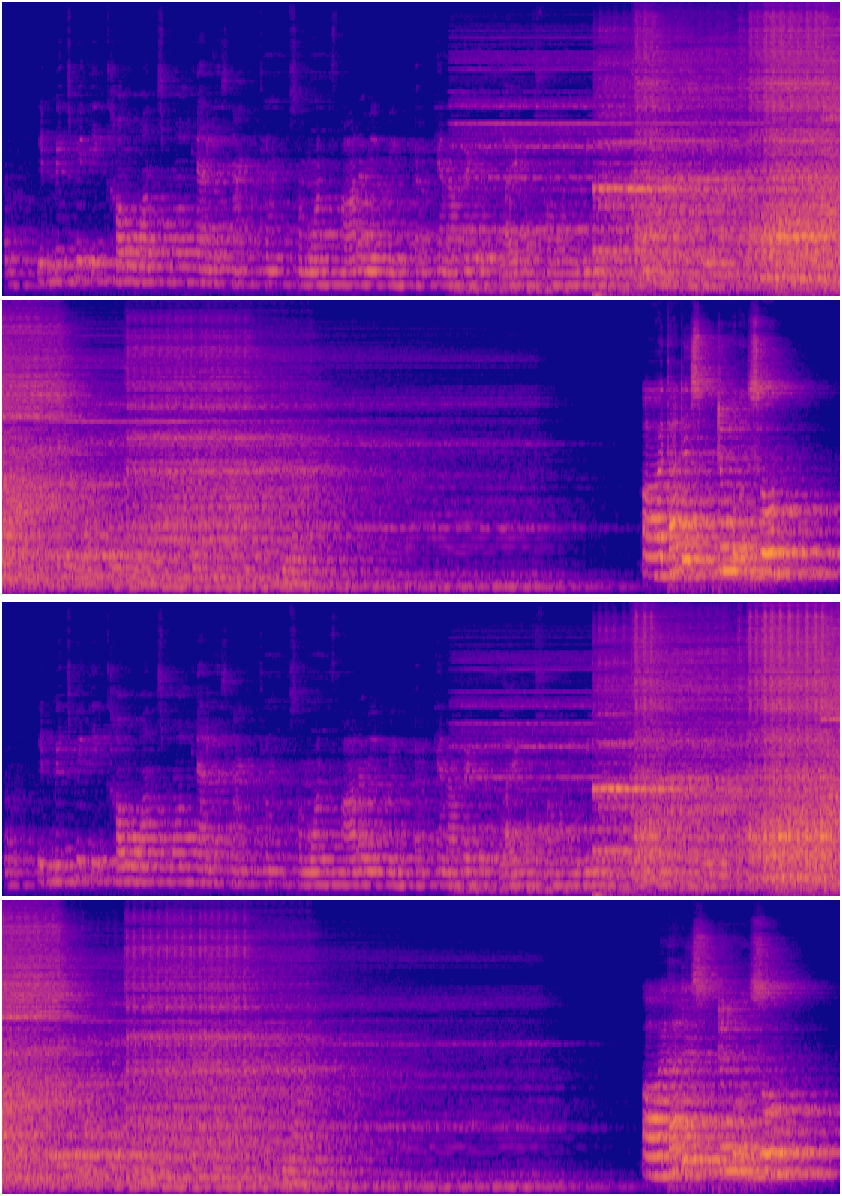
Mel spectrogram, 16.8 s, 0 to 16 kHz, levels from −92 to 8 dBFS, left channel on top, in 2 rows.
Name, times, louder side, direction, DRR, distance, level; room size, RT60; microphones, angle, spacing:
voice 1, 0.3-7.3 8.2-11.5, equal, ahead, -2 dB, 0.5 m, -40 dB
sound 1, 4.4-13.7, left 1 dB, 25° left, 1.0 m, -46 dB
sound 2, 5.9-11.5, right 1 dB, 65° right, 1.5 m, -30 dB
voice 2, 14.8-16.1, left 2 dB, 70° left, -1 dB, 1.4 m, -24 dB
8.1 x 3.9 x 6.0 m, 2.3 s
head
